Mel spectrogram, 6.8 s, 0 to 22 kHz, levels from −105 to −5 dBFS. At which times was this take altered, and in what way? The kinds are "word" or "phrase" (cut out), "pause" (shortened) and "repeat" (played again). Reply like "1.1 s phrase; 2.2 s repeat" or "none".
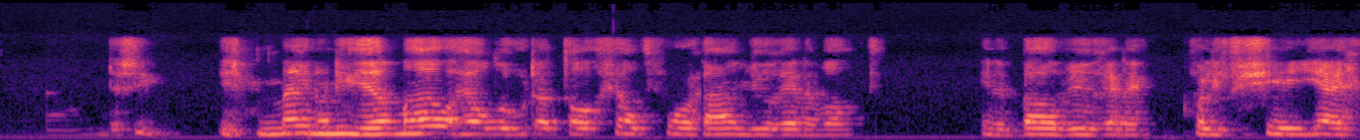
3.5 s word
